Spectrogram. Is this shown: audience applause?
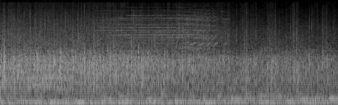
yes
